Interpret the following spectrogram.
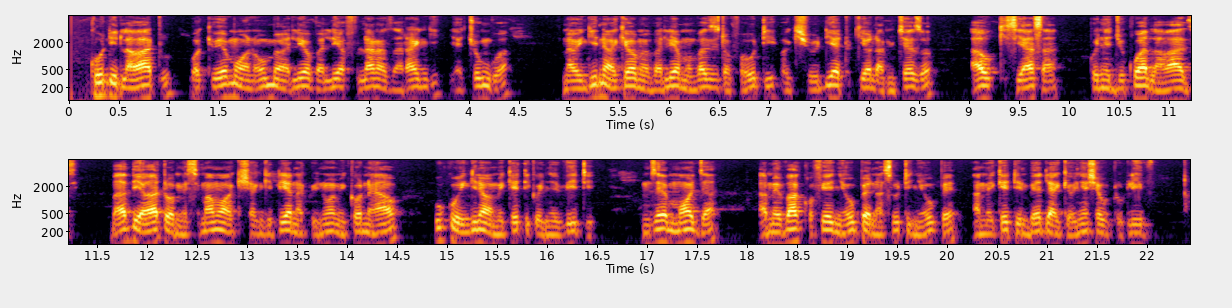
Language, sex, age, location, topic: Swahili, male, 18-24, Kisumu, government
